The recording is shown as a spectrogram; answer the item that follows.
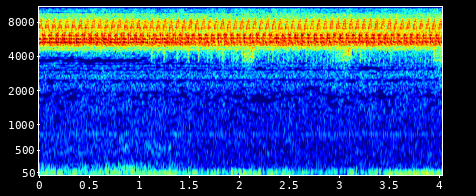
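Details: Front-yard cherry tree cicada, heard on a hot evening on 5 August 2012: a strong, sustained shrill drone at high pitch, steady from start to end, with a soft low rumble beneath.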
